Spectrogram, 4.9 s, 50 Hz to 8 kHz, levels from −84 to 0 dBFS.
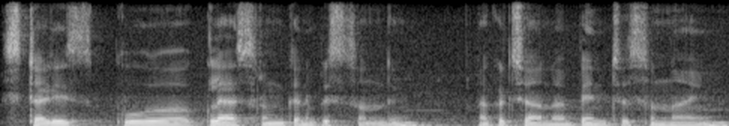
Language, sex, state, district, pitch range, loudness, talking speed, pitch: Telugu, male, Andhra Pradesh, Annamaya, 90-105 Hz, -18 LUFS, 110 wpm, 100 Hz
